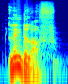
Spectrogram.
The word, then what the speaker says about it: Lindelof: Lindelof. – It's just it's three syllables, and I was expecting it to be two.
